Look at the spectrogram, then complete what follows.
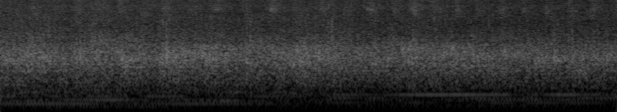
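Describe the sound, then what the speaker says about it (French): A church congregation applauds in a steady, dense wash of clapping that fills the whole moment, with a low sustained musical hum underneath, loud and continuous throughout. "Est-ce qu'on peut acclamer le Seigneur?"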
